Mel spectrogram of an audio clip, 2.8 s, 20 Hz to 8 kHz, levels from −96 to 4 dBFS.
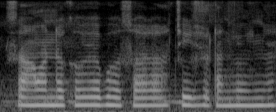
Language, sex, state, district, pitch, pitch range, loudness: Hindi, female, Bihar, Sitamarhi, 205 Hz, 200-210 Hz, -35 LUFS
